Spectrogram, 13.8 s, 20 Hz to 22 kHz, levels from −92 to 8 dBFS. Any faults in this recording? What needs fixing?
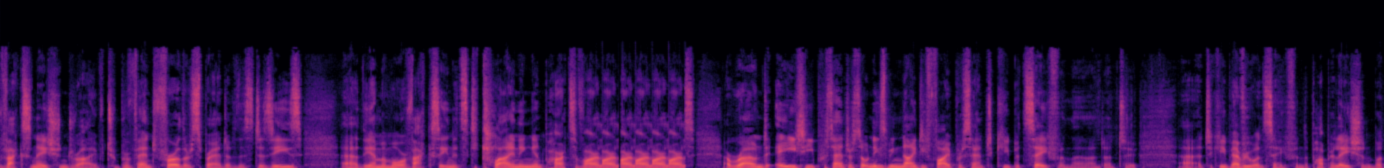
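From 6.01 to 6.85 s the speech breaks into a rapid, even stutter: the same 0.17 s fragment plays five times in a row, with a brief mute at each jump, before the audio moves on. This is a CD stuck on one turn. A scratch makes the laser lose tracking and fall back one track at the same point on each rotation, so the pickup rereads that short stretch repeatedly. Re-rip from a clean or resurfaced disc with an error-correcting ripper that verifies reads.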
